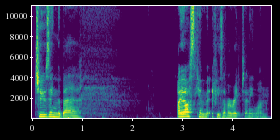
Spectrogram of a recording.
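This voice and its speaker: Low, creaky-voiced woman performing poetry. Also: measured pace, fairly bright tone. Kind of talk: intimate dramatic spoken-word poetry.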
